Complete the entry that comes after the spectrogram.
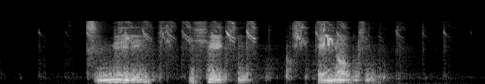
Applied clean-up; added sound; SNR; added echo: neural mask model RNNoise.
